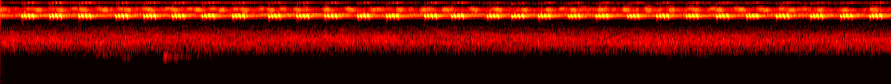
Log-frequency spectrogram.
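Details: Crickets chirping at sunset beneath a persimmon tree: high, pulsed chirps in a steady, fast train, roughly three every second, with a fainter buzzing band lower down and no other sounds.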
